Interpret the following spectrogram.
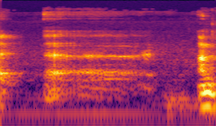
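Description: A man's faint, drawn-out throaty vocal sound, held steady for about a second, between spoken phrases.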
